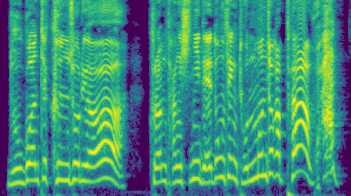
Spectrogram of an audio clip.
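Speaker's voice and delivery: gruff angry brother talking back; menacing retort; threatening. Acted.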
